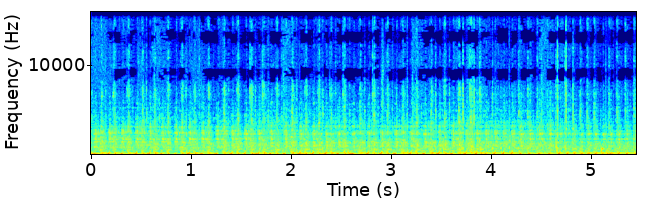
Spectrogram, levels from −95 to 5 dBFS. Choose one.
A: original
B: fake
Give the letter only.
A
